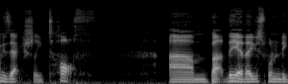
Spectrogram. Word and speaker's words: Thoth: He refers to him as Thoth, which they were all making fun of because it just sounds like pork chops and apple thoth is the joke that Amanda Tapping made. But it's actually pronounced Toth, like it's with a hard H sound.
